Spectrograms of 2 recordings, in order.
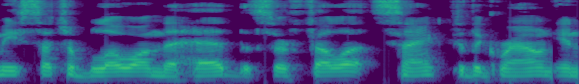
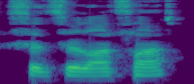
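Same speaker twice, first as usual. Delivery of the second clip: ordinary delivery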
